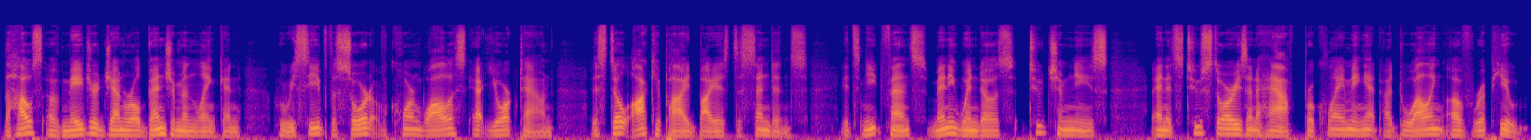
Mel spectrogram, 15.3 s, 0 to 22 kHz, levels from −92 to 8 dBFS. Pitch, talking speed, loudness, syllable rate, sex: 95 Hz, 160 wpm, -24 LUFS, 5.0 syllables/s, male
